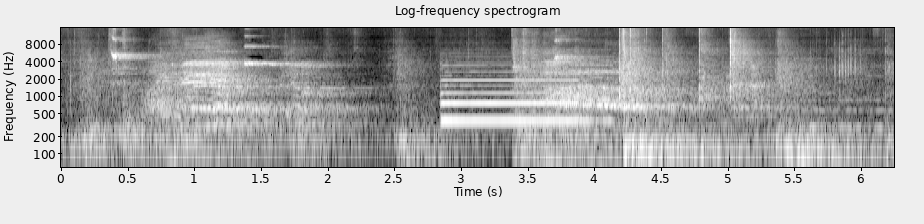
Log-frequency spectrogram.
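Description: A basketball bounces on a hardwood gym floor while players call out. About three seconds in, the gym's scoreboard buzzer sounds one steady, loud tone for just over a second, signalling a stop in play.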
